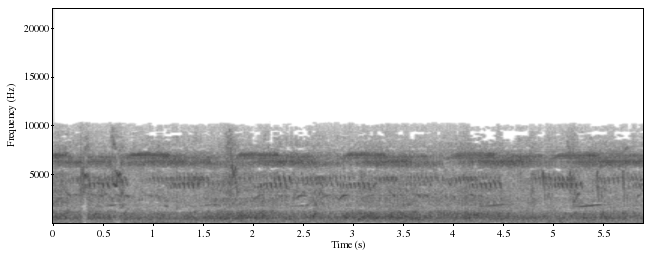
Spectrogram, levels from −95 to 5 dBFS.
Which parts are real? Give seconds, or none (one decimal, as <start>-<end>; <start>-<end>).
0.0-5.9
